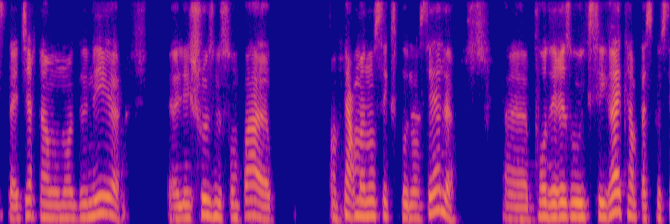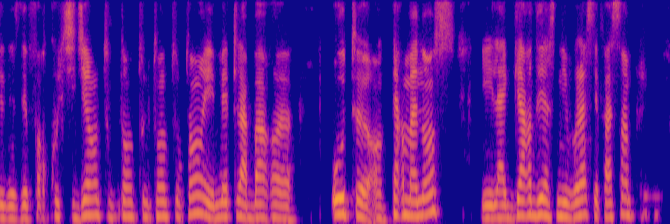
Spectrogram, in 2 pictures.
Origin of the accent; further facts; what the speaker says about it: Aubervilliers, Île-de-France, France; moved away; also born or lived in Metz; j'ai grandi à Aubervilliers, une bonne partie de, de ma jeunesse à, à Aubervilliers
